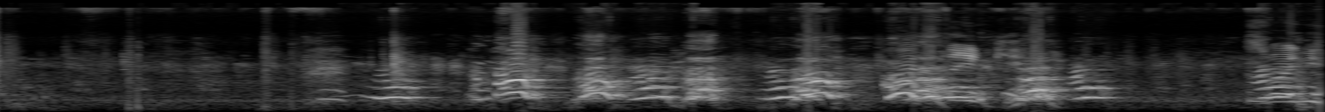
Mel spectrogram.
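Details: Russian Hound among several dogs playing and fighting, giving a quick run of high, bending whimpering yelps, about a dozen packed into four seconds after a quiet start, with faint human voices underneath.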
